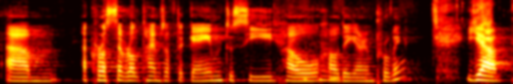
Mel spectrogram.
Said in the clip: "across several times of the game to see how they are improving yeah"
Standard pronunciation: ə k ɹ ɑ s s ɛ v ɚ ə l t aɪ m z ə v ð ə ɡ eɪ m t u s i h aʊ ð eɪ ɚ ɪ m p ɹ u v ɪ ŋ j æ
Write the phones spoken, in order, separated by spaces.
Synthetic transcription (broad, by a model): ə k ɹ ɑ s s ɛ v ɚ ə l t aɪ m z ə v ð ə ɡ eɪ m t u s i h aʊ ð eɪ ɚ ɪ m p ɹ u v ɪ ŋ j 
